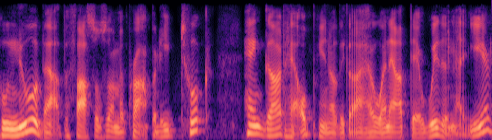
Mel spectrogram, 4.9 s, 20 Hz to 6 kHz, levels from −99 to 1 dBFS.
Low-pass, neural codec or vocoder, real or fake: 5.4 kHz; codec, 16 kHz, 4 kbps, X-Codec, HuBERT features, trained on balanced general audio; fake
